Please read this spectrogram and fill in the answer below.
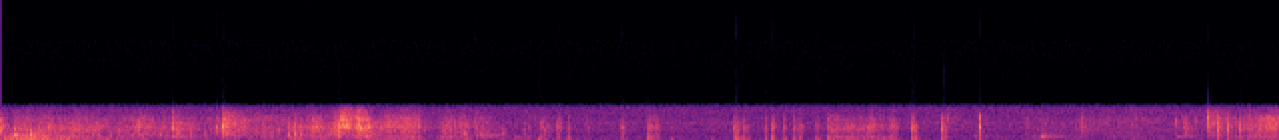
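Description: Dogs' claws clicking and scuffing on a hardwood floor as two large dogs move about close together, a run of irregular taps.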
